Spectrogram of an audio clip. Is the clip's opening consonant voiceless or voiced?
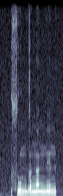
voiceless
